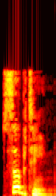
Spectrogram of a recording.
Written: subteen

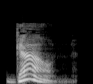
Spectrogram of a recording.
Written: gown

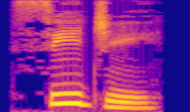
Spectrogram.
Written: ciji

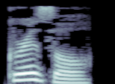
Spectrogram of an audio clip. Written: grisel

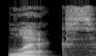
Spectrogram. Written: lex

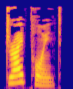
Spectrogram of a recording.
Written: drypoint

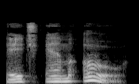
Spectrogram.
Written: hmo

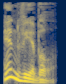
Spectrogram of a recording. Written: enviable

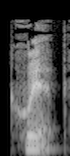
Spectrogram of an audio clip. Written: quip

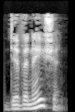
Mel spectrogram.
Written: divination

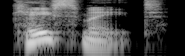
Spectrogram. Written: casemate

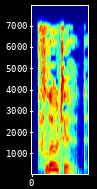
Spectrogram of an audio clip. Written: fluted

